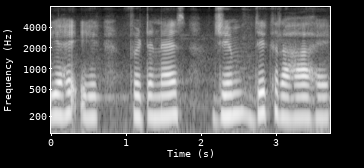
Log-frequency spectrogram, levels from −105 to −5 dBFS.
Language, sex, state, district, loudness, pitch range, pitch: Hindi, female, Uttar Pradesh, Etah, -17 LUFS, 195-215 Hz, 205 Hz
